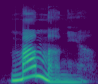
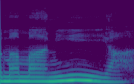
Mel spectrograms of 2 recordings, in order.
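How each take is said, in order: First: The stress in Mamma is on the first syllable. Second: The stress in Mamma is not on the first syllable. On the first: The speaker calls it right. "The accent is in the first vowel" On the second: The speaker calls it wrong. "It's not uh"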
